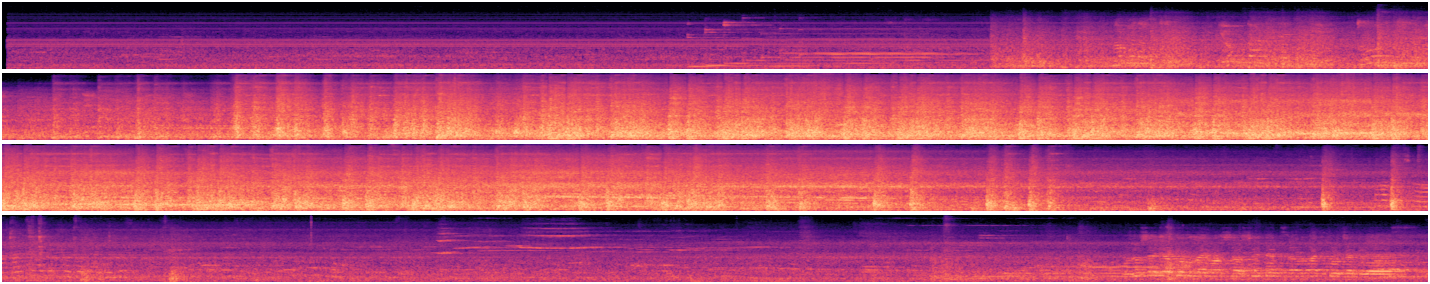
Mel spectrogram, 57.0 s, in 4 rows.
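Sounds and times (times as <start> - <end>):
train falling whine: 16.0 - 42.7.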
